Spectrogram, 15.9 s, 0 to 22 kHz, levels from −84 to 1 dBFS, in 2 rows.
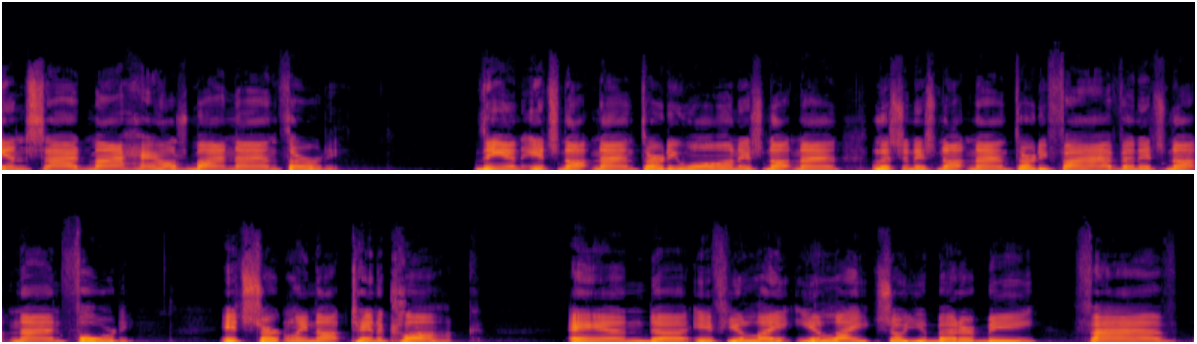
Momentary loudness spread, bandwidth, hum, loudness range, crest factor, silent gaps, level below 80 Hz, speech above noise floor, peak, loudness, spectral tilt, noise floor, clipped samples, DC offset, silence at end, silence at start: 4 LU; 15 kHz; none; 2 LU; 20 dB; none; -62 dBFS; 50 dB; -6 dBFS; -26 LUFS; -5 dB/octave; -76 dBFS; under 0.1%; under 0.1%; 0.15 s; 0 s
